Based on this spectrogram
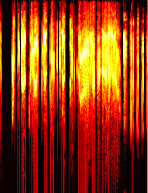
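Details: Swiftlet call: a quick series of high, chirping and buzzy notes, merging into a longer trilled twitter before breaking back into separate chirps.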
